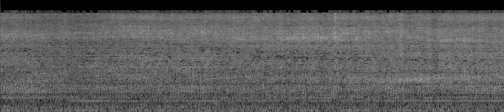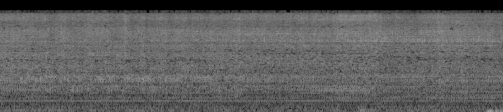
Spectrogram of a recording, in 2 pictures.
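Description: Continuous buzzing whir of an electric toothbrush working in the mouth; normal operating sound of the rotating brush head.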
